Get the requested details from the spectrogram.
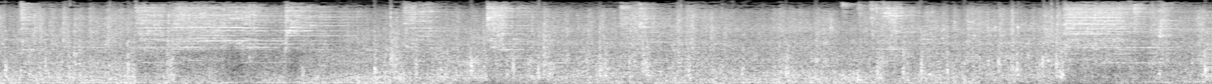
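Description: Train wheels clack and squeal on the rails.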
